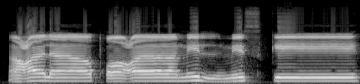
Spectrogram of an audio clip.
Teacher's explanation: کاف کو ہم نے یا کے ساتھ ملایا اور کاف کو ہم لمبا کر رہے ہیں۔ وجہ اس کی یہ ہے کہ یہ یا مدہ ہے، جیسے الف مدہ کے بارے میں بتایا، یہاں پر یا مدہ آ گئی کہ ایسی یا ساکن جس کے پچھلے لفظ کے نیچے زیر ہو۔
